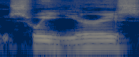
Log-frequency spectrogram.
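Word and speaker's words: sui iuris: uh I think it's sweet yuris is how you say it in Latin that they're in Union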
